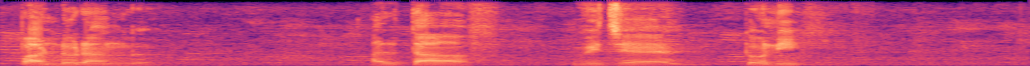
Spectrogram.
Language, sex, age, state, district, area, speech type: Goan Konkani, male, 18-30, Goa, Tiswadi, rural, spontaneous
